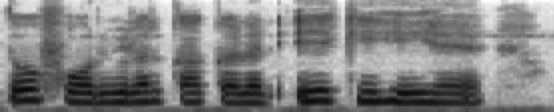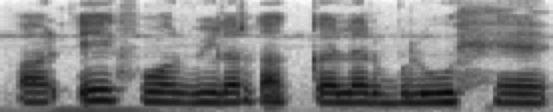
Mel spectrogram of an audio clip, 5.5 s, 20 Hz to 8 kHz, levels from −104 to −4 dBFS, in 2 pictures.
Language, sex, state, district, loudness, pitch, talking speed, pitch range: Hindi, female, Jharkhand, Deoghar, -15 LUFS, 210 Hz, 175 wpm, 200-220 Hz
